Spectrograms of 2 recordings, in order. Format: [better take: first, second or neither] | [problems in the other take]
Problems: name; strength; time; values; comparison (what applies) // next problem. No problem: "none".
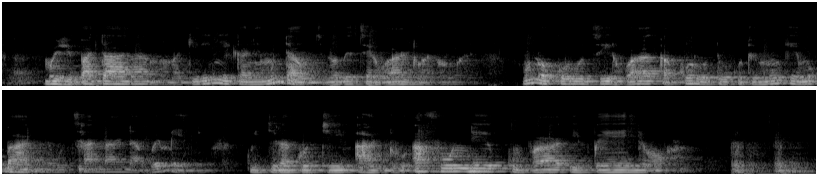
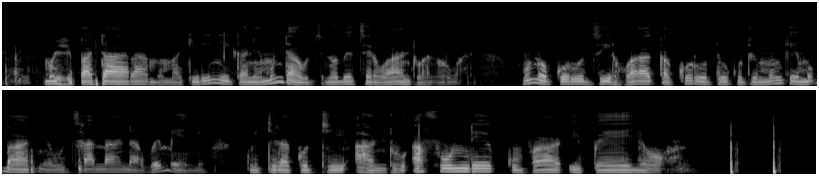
second | noise reduction (neural separator model SepFormer DNS4)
